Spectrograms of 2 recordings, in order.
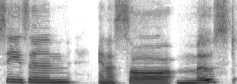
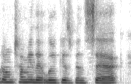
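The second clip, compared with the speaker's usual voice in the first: usual speaking voice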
